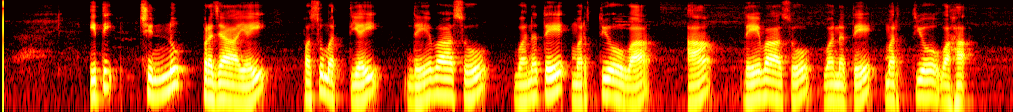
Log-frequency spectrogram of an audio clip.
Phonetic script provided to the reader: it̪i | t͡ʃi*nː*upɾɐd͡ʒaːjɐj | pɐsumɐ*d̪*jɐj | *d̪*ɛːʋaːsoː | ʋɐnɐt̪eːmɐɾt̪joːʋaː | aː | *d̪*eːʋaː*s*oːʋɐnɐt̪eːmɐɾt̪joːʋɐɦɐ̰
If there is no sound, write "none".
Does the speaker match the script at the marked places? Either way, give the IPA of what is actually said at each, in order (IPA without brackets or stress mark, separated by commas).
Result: nː, t̪, d̪, d̪, s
